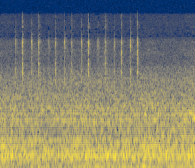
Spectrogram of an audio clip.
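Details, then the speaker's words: CS Knives Espada XL folding knife with upgraded blade, no rattle when open: faint light metallic ticking, about a dozen quick clicks then quiet, blade rattling loosely while held; cause unknown. "I'm holding the blade and everything I've never heard of Coastal Life do that so it's got me worried"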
